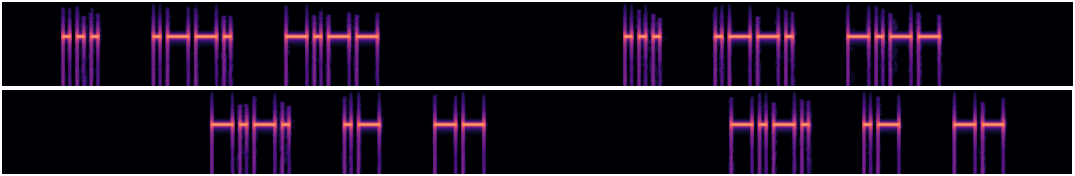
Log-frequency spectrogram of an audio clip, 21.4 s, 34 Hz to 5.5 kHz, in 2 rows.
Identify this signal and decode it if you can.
Morse code, heard as a keyed tone, about 17 wpm, spaced as for 10 wpm, 680 Hz. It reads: SPY SPY CAM CAM
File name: k7qo / Practicewords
